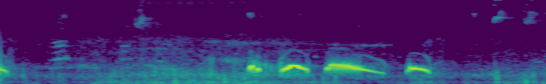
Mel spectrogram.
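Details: Spotted dove recovering at home from a broken wing caused by shooting: a soft, low cooing phrase begins after a quiet stretch, with a brief pickup, a round coo, a long downslurred coo and a short closing coo.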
